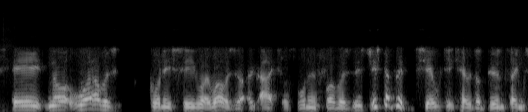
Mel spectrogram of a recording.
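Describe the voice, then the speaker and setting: A man speaks with a Glaswegian accent. His pace is fairly quick. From Glasgow. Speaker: football fan caller. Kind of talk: radio phone-in. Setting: phone call.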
